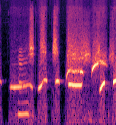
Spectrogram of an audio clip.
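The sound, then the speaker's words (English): A clear whistled melody from a film score, several sustained, sliding notes with brief gaps between phrases, fairly loud, with no talking over it. “The score, I can still, there's that song, the whistling sound, the...”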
